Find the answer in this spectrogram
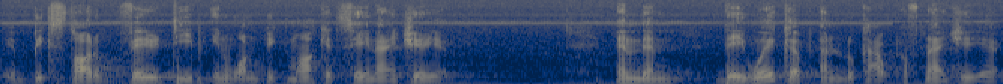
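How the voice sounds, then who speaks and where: A man's voice: medium pitch, a little mellow. A man with a Senegalese accent answering questions as a keynote speaker, conversational and emphatic, with rhetorical questions. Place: large hall at a live event. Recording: echoey hall with long reverb.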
